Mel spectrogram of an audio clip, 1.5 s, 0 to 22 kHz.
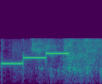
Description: Special information tone, with noise.
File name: out- -2002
